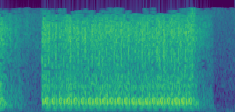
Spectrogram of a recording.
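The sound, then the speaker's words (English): Sustained machine-gun fire aimed at the Maharaja's men among rocks: a loud, dense, unbroken burst lasting about a second and a half that cuts off abruptly, with quieter noise before and after. “Let them have one more burst of those guns, and then we'll get out of here.”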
